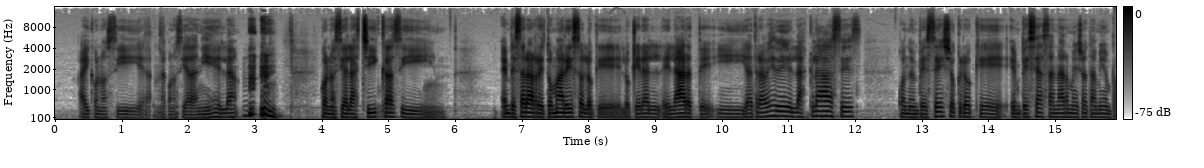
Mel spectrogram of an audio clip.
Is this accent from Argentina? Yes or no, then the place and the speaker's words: yes; Jujuy, Argentina; now in Buenos Aires, Argentina; yo soy jujeña, oriunda de Jujuy, así que me vine a Buenos Aires buscando otra oportunidad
